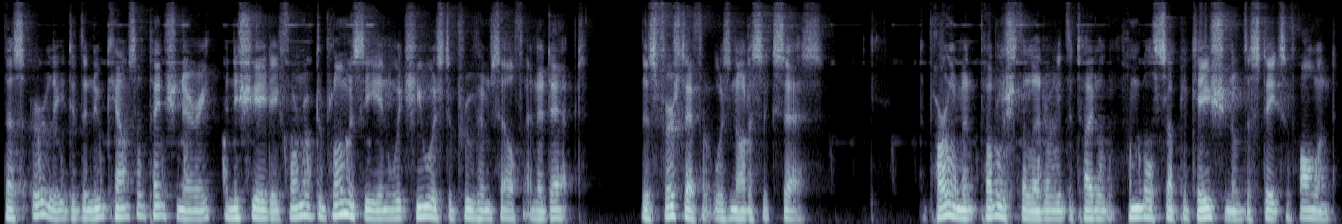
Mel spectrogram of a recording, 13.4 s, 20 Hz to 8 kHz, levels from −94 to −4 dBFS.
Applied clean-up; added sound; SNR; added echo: neural mask model DeepFilterNet 3.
